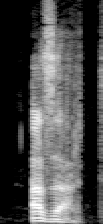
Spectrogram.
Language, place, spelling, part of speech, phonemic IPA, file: Occitan, Béarn, azard, noun, /aˈzaɾt/, LL-Q14185 (oci)-azard.wav
- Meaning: 1. hazard, chance, fortuity 2. danger, risk, hazard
